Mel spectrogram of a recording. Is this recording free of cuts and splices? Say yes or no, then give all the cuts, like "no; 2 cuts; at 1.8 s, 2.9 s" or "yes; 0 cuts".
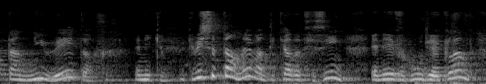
yes; 0 cuts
